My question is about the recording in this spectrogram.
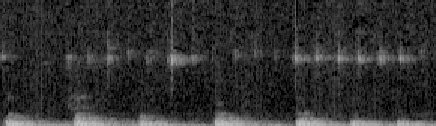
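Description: A marker writing on a whiteboard: a quick run of short, low, hollow-sounding knocks, about six in two seconds, one for each stroke as the tip meets the board.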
